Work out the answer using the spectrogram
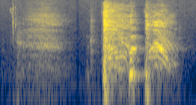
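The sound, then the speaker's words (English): A person coughs: a soft, breathy throat sound comes first, then a quick run of a few harsh, louder coughs, with no talking. “I'm going to have to edit out that cough.”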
